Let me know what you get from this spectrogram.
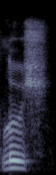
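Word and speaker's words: loosh: with the term losh l-o-o-s-h lotion is where i pronounce it david wilcock calls it luche whatever anyway it's a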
